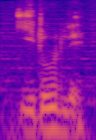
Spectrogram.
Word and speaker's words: Hyrule: la manera correcta de, para nosotros en esta región es que se pronuncie eh, Hyrule, es Irule.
